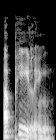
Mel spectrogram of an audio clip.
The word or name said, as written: appealing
